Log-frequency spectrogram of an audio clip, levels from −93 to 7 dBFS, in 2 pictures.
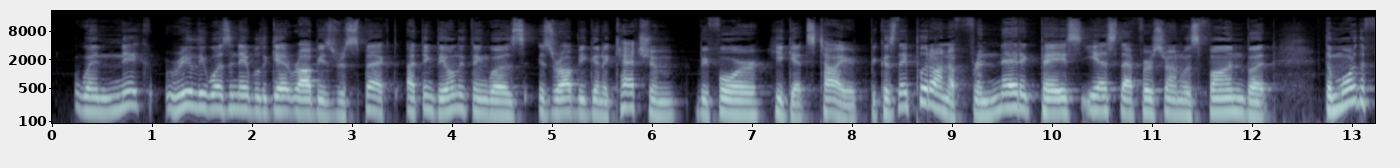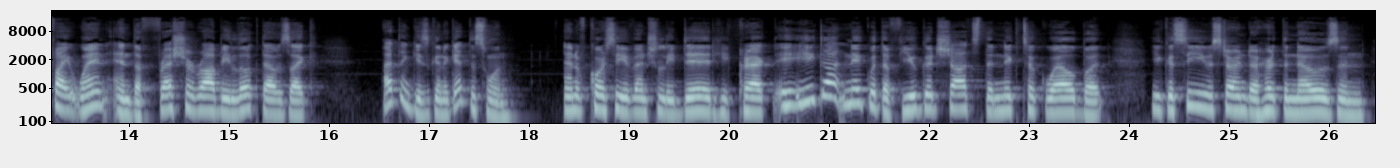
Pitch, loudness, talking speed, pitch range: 155 Hz, -22 LUFS, 210 wpm, 145-175 Hz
